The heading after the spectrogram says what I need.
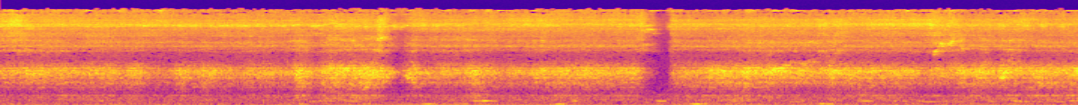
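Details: Professional teeth cleaning by a dental hygienist on a patient with heavy plaque and tartar, possibly gingival inflammation: steady high hiss of water spray and suction with brief scraping touches; dental scaling.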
